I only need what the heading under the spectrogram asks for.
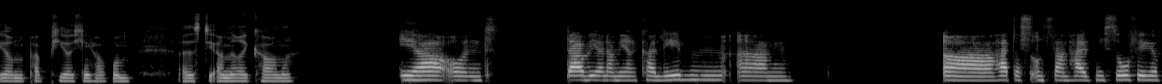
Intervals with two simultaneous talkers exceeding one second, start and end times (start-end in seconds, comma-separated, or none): none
